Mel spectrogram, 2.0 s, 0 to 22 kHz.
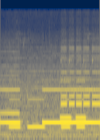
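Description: Small 20-note hand-cranked street organ playing a tune in clear, held notes, with a brief break about half a second in.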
